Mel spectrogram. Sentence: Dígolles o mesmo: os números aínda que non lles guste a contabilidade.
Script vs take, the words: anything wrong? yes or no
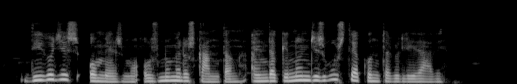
yes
